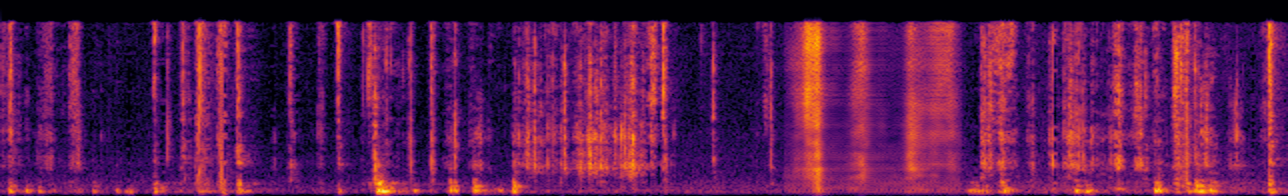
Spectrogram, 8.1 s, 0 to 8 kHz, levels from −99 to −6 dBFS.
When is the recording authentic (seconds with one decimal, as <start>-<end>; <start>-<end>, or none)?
0.0-4.9; 6.0-8.1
